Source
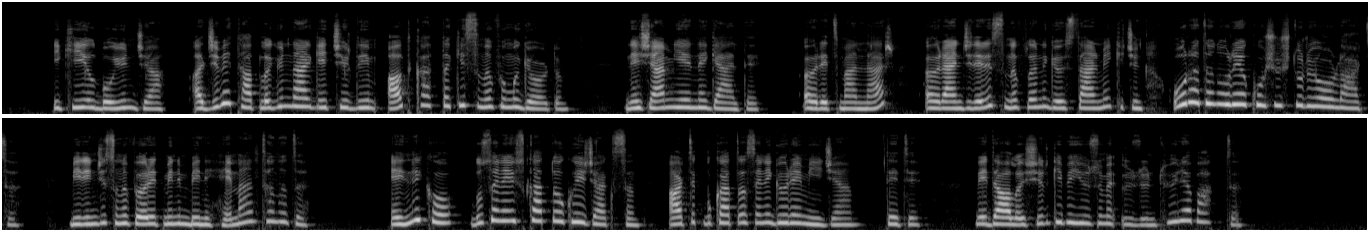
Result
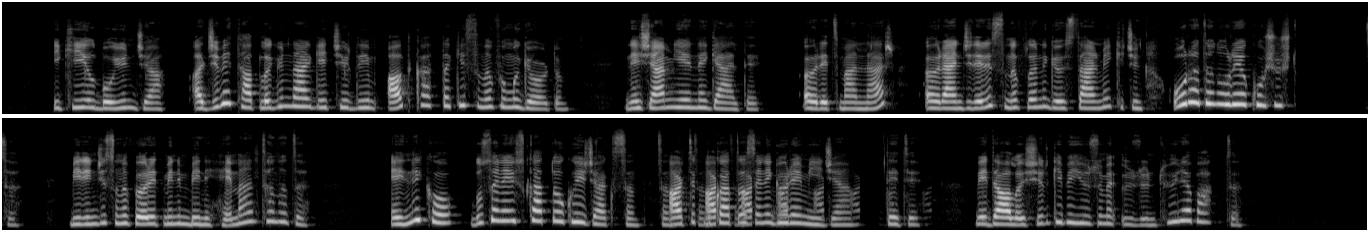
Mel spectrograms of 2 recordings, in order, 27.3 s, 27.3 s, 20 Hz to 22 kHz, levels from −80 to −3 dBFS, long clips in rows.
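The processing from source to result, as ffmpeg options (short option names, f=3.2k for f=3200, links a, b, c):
-filter_complex "[0:a]asettb=1/sr,asplit=3[a][b][c];[a]atrim=end=2.694[d];[b]atrim=start=2.69:end=4.89,asetpts=PTS-STARTPTS,afade=t=in:d=0.004:c=qsin,afade=t=out:st=2.196:d=0.004:c=qsin,lowpass=f=2.9k:p=1[e];[c]atrim=start=4.886[f];[d][e]acrossfade=d=0.004:c1=hsin:c2=qsin[g];[g][f]acrossfade=d=0.004:c1=qsin:c2=hsin,asettb=1/sr,asplit=3[h][i][j];[h]atrim=end=14.774[k];[i]atrim=start=14.77:end=15.18,asetpts=PTS-STARTPTS,afade=t=in:d=0.004:c=qsin,afade=t=out:st=0.406:d=0.004:c=qsin,agate=range=-33dB:threshold=-37dB:ratio=3:release=100:detection=peak[l];[j]atrim=start=15.176[m];[k][l]acrossfade=d=0.004:c1=hsin:c2=qsin[n];[n][m]acrossfade=d=0.004:c1=qsin:c2=hsin,asplit=2[o][p];[p]afade=t=in:st=19.86:d=0.01,afade=t=out:st=20.43:d=0.01,aecho=0:1:360|720|1080|1440|1800|2160|2520:0.841395|0.420698|0.210349|0.105174|0.0525872|0.0262936|0.0131468[q];[o][q]amix=inputs=2:normalize=0,asplit=3[r][s][t];[r]atrim=end=12.94,asetpts=PTS-STARTPTS,afade=t=out:st=12.936:d=0.004:c=hsin[u];[s]atrim=start=12.94:end=13.64,asetpts=PTS-STARTPTS,volume=0[v];[t]atrim=start=13.64,asetpts=PTS-STARTPTS,afade=t=in:d=0.004:c=hsin[w];[u][v][w]concat=n=3:v=0:a=1,highpass=380,highshelf=f=4.3k:g=-5.5,volume=5dB"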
